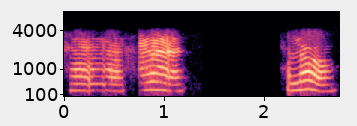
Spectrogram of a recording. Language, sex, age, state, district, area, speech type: Bengali, female, 60+, West Bengal, Purba Medinipur, rural, conversation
